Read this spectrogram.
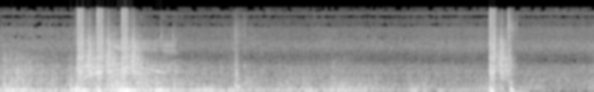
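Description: Heavy melee blows land with sharp thuds.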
